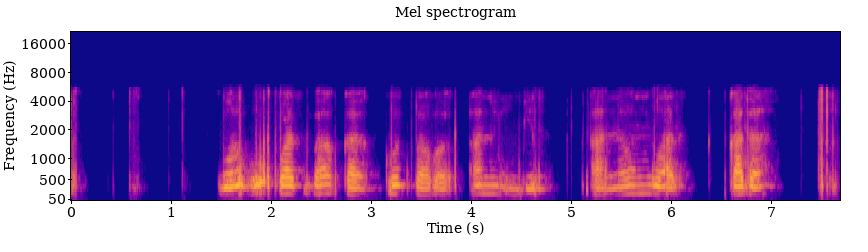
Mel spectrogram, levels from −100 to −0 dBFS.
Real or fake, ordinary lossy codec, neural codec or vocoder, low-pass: fake; Opus, 32 kbps; codec, 16 kHz, 4.8 kbps, FACodec; 5.4 kHz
